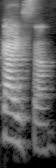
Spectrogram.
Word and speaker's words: Kajsa: Bueno, yo sé que mi nombre es un poco complicado porque en sueco se pronuncia Kaisa, porque claro, aquí la J no se pronuncia como J, es más como Y, pero bueno, no importa.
